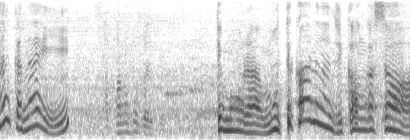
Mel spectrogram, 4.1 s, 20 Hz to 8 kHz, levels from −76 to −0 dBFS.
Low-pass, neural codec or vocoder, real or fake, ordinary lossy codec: none; none; real; none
